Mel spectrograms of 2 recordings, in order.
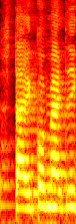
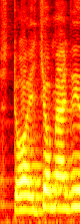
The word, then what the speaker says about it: stoichiometry: तो पहले देखो स्टाइकोमेट्री क्या होता है, इसकी प्रोनाउंसिएशन इसको क्या बोलते हैं, स्टाइकोमेट्री, ठीक है ना, स्टोइचोमेट्री ना बोलने लग जाना।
